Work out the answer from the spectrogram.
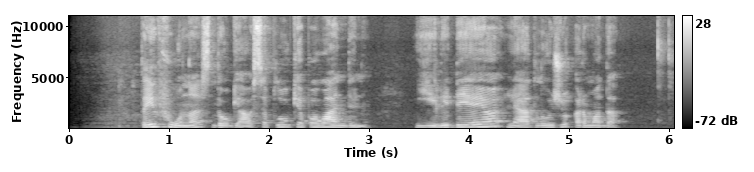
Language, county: Lithuanian, Vilnius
